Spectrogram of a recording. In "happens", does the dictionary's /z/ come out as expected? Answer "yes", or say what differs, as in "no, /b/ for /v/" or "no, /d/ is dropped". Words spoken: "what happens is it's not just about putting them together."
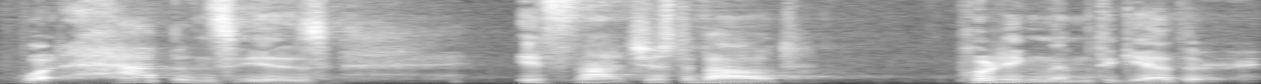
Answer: yes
